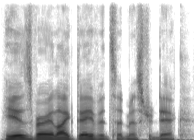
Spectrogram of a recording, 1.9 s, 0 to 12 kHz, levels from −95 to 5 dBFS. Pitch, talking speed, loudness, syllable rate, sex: 105 Hz, 245 wpm, -16 LUFS, 6.1 syllables/s, male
